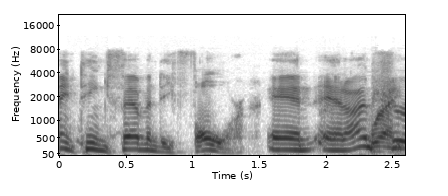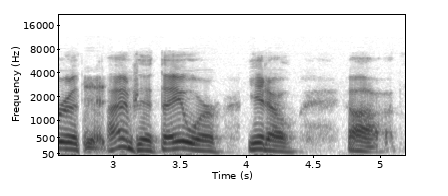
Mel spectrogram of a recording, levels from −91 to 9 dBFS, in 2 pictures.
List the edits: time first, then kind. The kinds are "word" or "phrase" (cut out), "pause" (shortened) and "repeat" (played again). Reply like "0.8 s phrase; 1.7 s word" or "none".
1.5 s pause; 2.7 s word; 3.2 s word; 3.9 s pause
